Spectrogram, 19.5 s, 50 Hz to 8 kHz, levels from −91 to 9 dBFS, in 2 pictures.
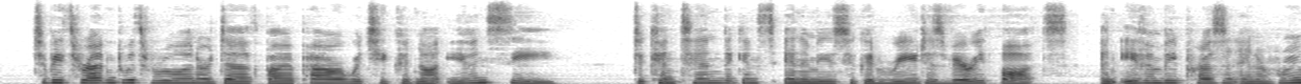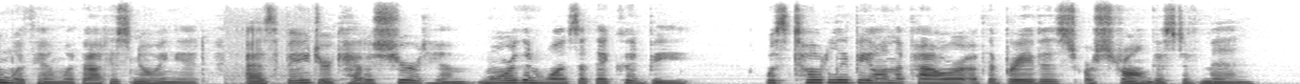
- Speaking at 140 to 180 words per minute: No, average, 195 wpm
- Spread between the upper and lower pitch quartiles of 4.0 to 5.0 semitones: Yes, average, 4.4 semitones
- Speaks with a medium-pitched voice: Yes, medium, 180 Hz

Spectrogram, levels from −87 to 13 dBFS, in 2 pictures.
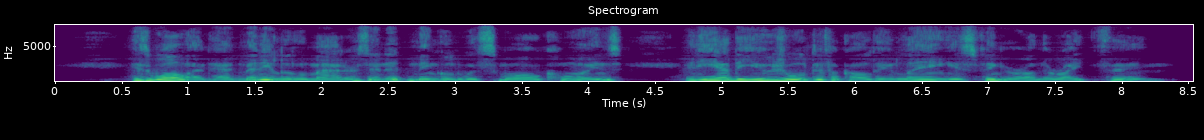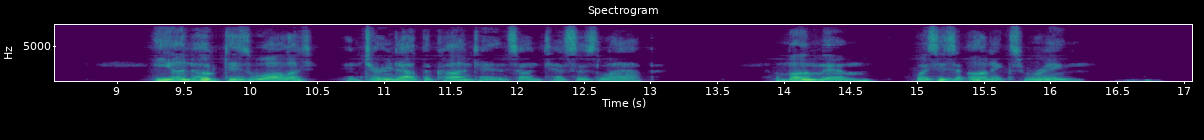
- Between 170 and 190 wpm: No, average, 155 wpm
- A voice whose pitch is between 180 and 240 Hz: No, low, 135 Hz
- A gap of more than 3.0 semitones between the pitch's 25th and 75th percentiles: Yes, average, 5.1 semitones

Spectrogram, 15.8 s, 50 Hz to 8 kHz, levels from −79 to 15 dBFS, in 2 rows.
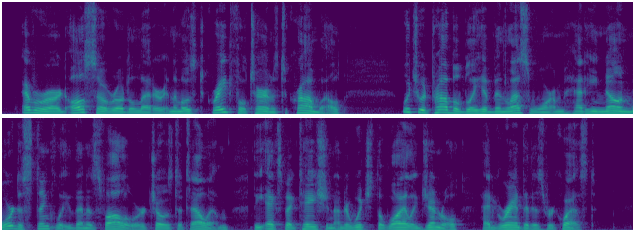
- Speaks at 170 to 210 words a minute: No, average, 160 wpm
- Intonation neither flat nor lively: Yes, average, 4.2 semitones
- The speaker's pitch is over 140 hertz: No, low, 130 Hz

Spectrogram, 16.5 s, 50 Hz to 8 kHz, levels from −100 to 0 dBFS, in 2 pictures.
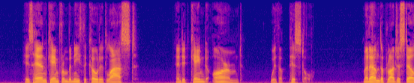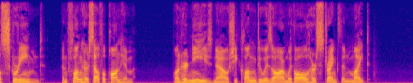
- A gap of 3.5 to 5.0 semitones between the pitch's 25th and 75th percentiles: Yes, average, 3.9 semitones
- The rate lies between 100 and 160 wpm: Yes, average, 145 wpm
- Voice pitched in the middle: No, low, 120 Hz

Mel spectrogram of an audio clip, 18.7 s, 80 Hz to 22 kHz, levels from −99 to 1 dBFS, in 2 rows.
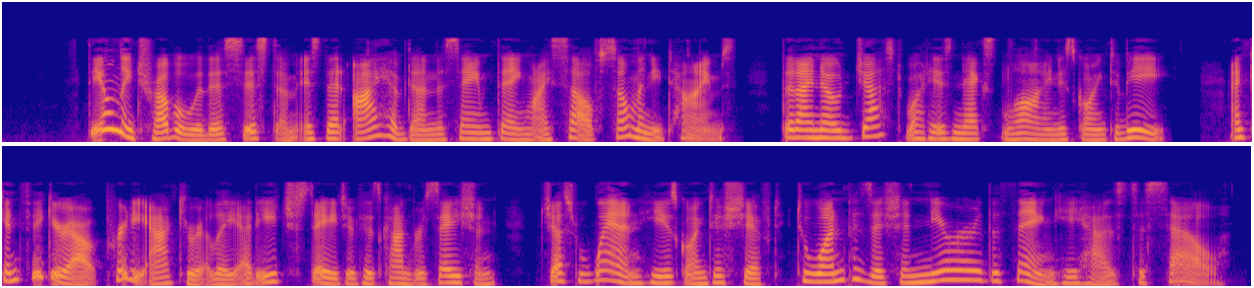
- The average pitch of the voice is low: No, medium, 185 Hz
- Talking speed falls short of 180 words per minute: No, average, 190 wpm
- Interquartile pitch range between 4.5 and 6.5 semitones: Yes, wide, 5.4 semitones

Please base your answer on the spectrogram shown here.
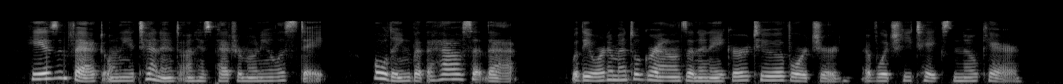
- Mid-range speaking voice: Yes, medium, 170 Hz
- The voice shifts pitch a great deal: No, average, 4.3 semitones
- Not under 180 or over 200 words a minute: Yes, average, 190 wpm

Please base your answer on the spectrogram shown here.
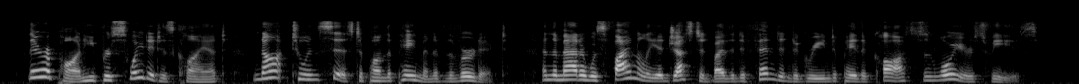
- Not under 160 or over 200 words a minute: Yes, average, 170 wpm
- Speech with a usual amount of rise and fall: No, wide, 8.1 semitones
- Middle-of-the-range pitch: Yes, medium, 180 Hz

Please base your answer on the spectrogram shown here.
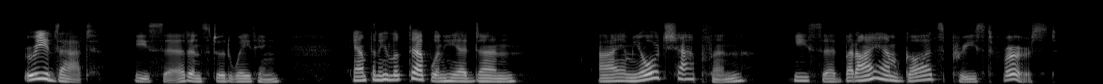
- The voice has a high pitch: No, medium, 160 Hz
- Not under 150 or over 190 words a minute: No, average, 140 wpm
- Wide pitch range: Yes, wide, 7.3 semitones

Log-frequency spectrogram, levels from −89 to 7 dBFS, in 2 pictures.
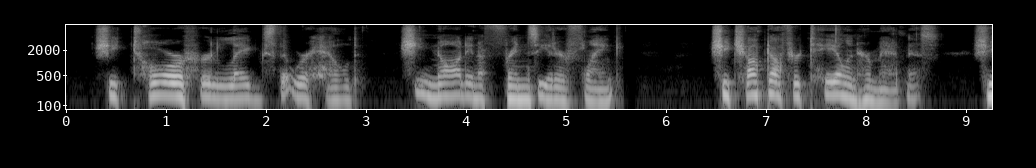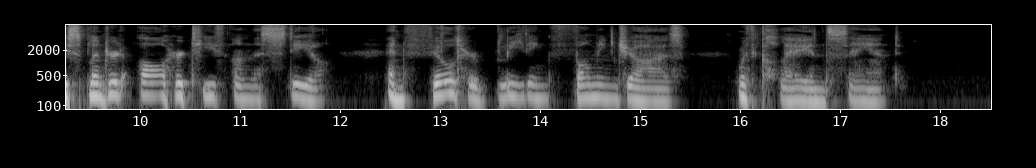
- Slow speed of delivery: Yes, slow, 130 wpm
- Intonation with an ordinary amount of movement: Yes, average, 3.9 semitones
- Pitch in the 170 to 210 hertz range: No, medium, 150 Hz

